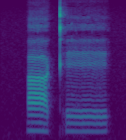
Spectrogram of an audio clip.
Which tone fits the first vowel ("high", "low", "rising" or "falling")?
falling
